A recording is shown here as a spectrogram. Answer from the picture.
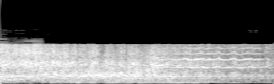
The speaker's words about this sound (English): Suddenly, there was an ear-shattering thunderclap.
